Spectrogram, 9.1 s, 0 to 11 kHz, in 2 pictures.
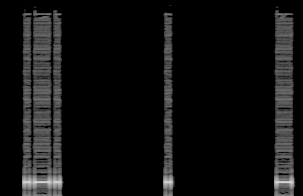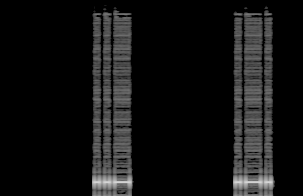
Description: Morse code, heard as a keyed tone, about 16 wpm, spaced as for 5 wpm, 800 Hz. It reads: RETUR
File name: CW Code Groups @5WPM / Technical Subjects / XC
